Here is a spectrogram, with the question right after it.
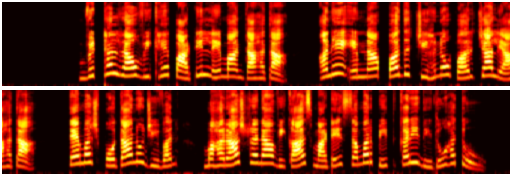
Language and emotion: Gujarati, neutral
